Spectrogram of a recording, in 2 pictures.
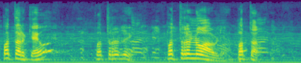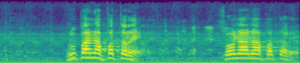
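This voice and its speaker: High, bright-voiced Gujarati male comedian. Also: unhurried, pauses often. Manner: animated, acts out characters in raised voices. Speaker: folk comedian. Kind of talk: live stage storytelling with jokes. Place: live outdoor folk program.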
